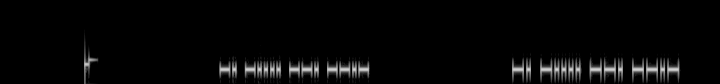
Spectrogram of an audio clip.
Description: Morse code, heard as a keyed tone, about 29 wpm, 700 Hz. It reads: N6GQ N6GQ
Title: Speed Racing - USA 1x2 Call Signs 25wpm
